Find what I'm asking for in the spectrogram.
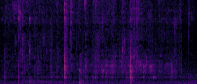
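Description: Mustard seeds, onions and curry leaves fry in a pan for bendakaya kura, giving a steady close sizzle with scattered sharp crackles and occasional stirring scrapes throughout.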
